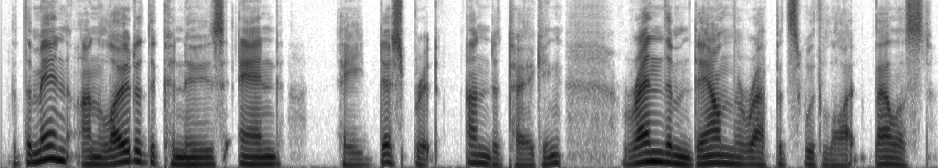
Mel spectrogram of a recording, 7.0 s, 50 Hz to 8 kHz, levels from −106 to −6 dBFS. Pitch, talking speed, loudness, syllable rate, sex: 130 Hz, 135 wpm, -19 LUFS, 5.2 syllables/s, male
